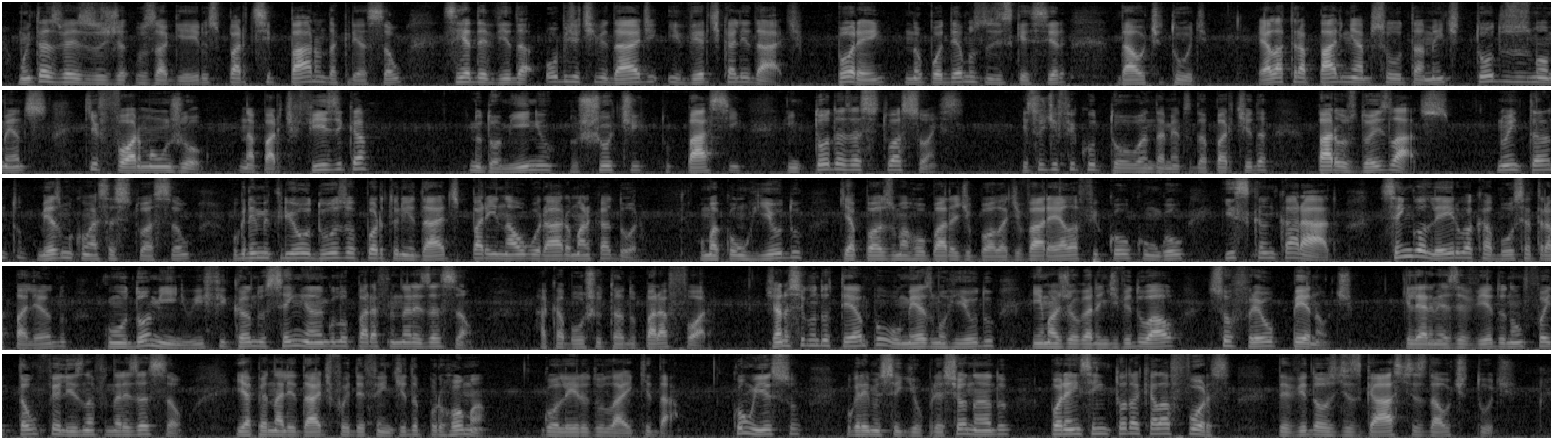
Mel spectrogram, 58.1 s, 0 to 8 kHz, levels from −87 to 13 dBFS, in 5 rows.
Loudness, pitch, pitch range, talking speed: -36 LUFS, 140 Hz, 125-155 Hz, 155 wpm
